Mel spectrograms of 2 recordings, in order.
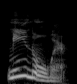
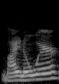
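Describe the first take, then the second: First: Minoware said as MEE-no-ware, falling end; corrected pronunciation. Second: Minoware said as MY-no-ware, questioning rise; mistaken pronunciation. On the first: Streamer correcting herself after chat's help, Minoware as MEE-no-ware. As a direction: say Minoware with "me" as the first syllable. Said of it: "Sorry, Mino. Not, uh, whatever". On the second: Streamer repeating her mistake to chat, Minoware as MY-no-ware. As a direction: say Minoware with "my" as the first syllable. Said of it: "I was saying". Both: Shown as a demonstration.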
